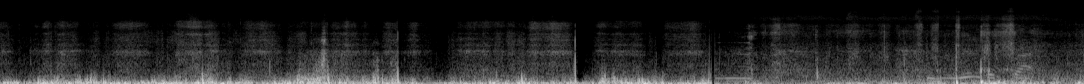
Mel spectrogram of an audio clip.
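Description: Wind buffeting a GoPro action camera's microphone as a deep, uneven rumble, quieter for the last few seconds.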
